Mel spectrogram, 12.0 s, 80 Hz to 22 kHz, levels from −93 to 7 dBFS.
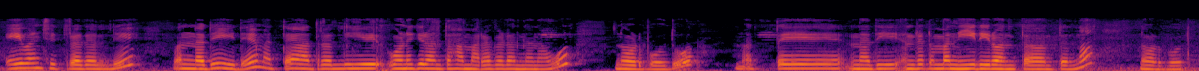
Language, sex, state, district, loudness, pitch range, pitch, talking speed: Kannada, female, Karnataka, Shimoga, -28 LUFS, 220-240 Hz, 225 Hz, 55 wpm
